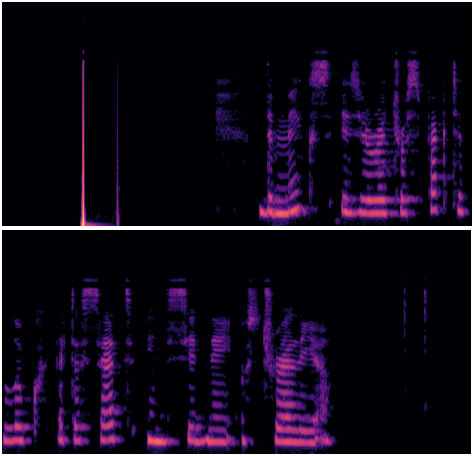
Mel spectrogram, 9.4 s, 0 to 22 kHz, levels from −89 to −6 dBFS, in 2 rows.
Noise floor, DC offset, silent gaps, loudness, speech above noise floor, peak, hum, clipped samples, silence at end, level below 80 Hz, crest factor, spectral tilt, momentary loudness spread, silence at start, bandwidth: under -90 dBFS; under 0.1%; none; -41 LUFS; over 47 dB; -2 dBFS; none; under 0.1%; 1.4 s; -48 dBFS; 38 dB; -5.5 dB/octave; 18 LU; 0.8 s; 9.4 kHz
